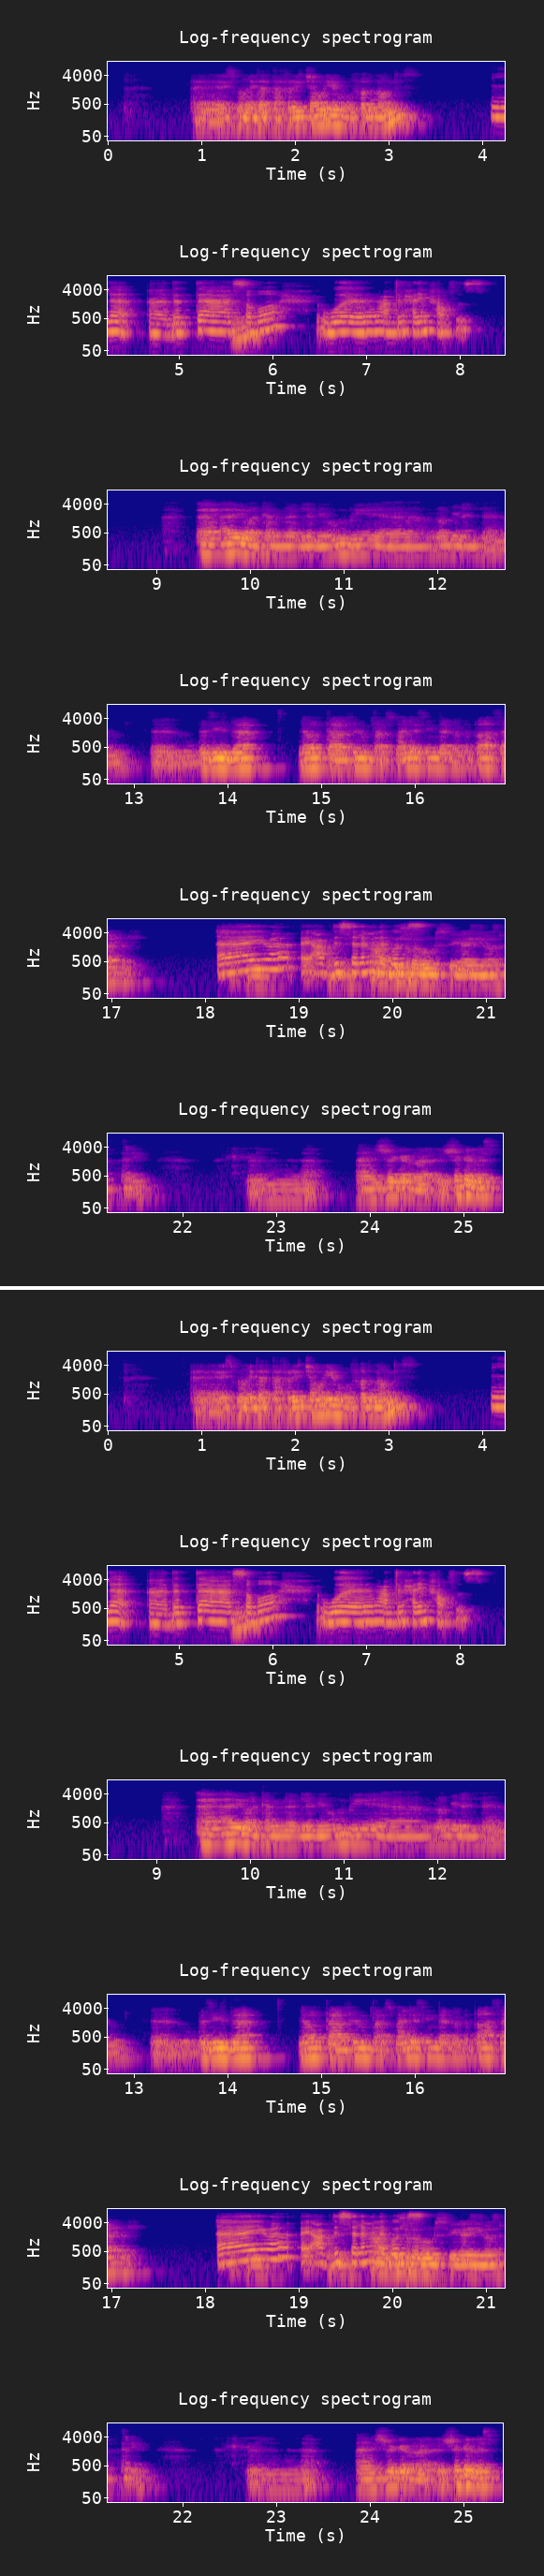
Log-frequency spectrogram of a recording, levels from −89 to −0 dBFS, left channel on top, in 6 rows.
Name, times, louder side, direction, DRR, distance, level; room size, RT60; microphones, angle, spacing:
voice 1, 0.9-3.2 5.5-5.8 9.1-12.9 13.2-14.3 14.8-17.3 18.4-18.7 19.3-21.6 22.7-23.4 23.8-25.3, equal, 45° right, -3 dB, 3.0 m, -31 dB
voice 2, 4.1-8.2 18.1-20.2 20.7-21.1 21.4-21.5, right 1 dB, 20° right, 7 dB, 1.0 m, -30 dB
6.6 x 5.1 x 6.1 m, 0.39 s
head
